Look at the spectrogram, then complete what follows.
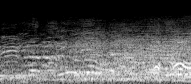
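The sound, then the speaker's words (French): A dense crowd of the people of Paris clamors together, acclaiming the marquis in a continuous, steady roar of shouting and chatter, with a few raised calls rising out of the mass over two seconds. “Entendez-vous ces cris? C'est le bon peuple de Paris qui acclame le marquis, notre maître, monsieur honteux.”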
